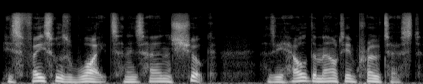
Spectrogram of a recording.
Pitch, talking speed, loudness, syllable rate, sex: 125 Hz, 210 wpm, -17 LUFS, 4.7 syllables/s, male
